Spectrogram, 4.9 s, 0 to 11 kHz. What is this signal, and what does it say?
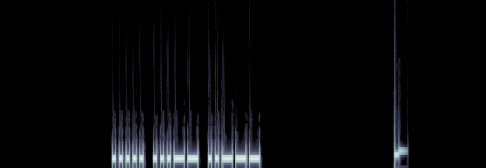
Morse code, heard as a keyed tone, about 34 wpm, 700 Hz. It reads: 532
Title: Numbers - 3-Digit 35wpm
